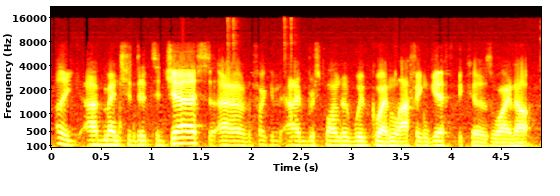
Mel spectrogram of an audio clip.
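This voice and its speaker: A man co-hosting a podcast in casual chat, rambling and animated, swearing freely. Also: mid-range voice, normal speed, slight background noise. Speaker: podcast co-host. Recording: slightly dull lo-fi sound.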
